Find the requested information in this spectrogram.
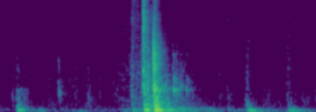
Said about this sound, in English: grumpy, angry voice walking slam, and the door is slammed in your face.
